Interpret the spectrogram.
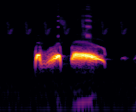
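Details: Single phrase from a male spotted dove cooing to provoke a fight and call a mate: a short rising hoot easing into a soft coo, then a long vibrating coo dropping at the end.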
